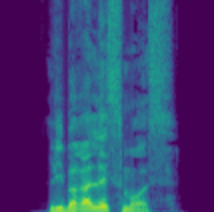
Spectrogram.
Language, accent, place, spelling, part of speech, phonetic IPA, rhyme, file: German, Germany, Berlin, Liberalismus, noun, [libeʁaˈlɪsmʊs], -ɪsmʊs, De-Liberalismus.ogg
- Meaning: liberalism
